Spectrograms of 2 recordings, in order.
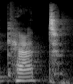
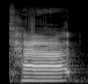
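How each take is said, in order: First: The final T is released with a puff of air. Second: The final T is cut off abruptly without release. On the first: The speaker calls it wrong. "Don't do that" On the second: The speaker calls it right. "And you stop really fast"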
